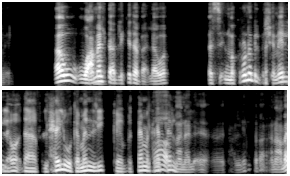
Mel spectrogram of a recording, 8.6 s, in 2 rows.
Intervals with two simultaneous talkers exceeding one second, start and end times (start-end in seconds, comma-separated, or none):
none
